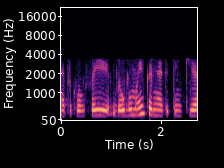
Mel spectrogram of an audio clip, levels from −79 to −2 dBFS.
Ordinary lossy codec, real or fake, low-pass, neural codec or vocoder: MP3, 32 kbps; real; 3.6 kHz; none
